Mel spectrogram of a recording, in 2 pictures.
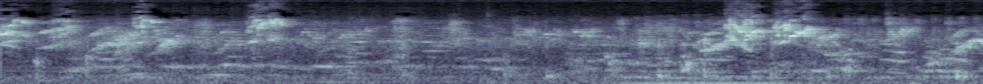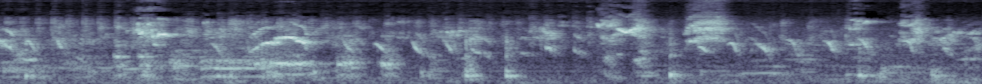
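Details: Hens kept as pets meet small chicks; continuous thin peeping and rapid chirps overlap throughout, swelling in louder bursts, with a faint low hum briefly in the background.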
